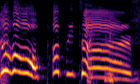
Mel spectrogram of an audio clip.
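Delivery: very high, loud commentator-style call. Imitating a commentator's excited call: imitating The King commentating. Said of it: "The King would do it. He'd be like".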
